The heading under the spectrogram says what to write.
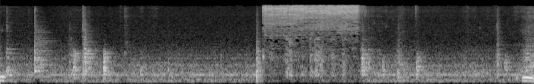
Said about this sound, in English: So I am using a cast iron pan, and what did I want? I'm going to just use some of this cooking spray. And I'm going to spray this iron skillet. Oh, my. This is greasy.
